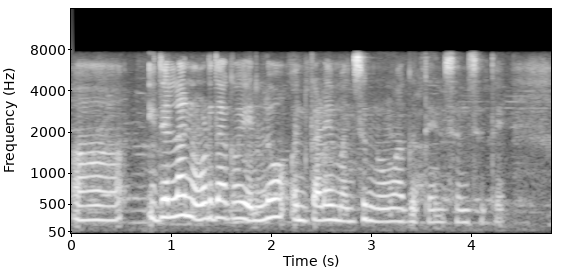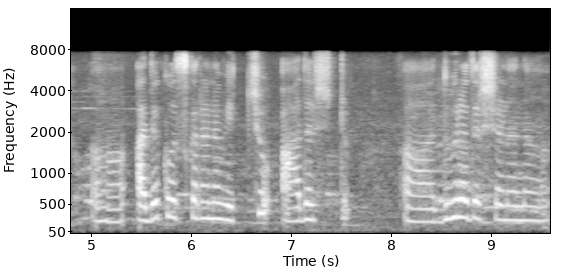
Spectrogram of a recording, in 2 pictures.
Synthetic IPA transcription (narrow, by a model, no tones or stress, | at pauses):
id̪ɛlːɐno̞ːɽd̪aːɡɐɛlːo̞ːʔond̪kɐɽe̞mɐnɐsuɡnoːʋaːɡut̪ːe̞ɐnsɐnsɐt̪ːe̞ | ɐd̪ɐkːo̞ːskɐɾɐnaːʋɦet͡ʃːuaːd̪ɐʂʈu | d̪uːɾɐd̪ɐɾʃɐɳɐnɐ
